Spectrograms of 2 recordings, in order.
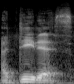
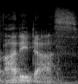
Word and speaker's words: Adidas: are giving you our Adidas or Adidas how do you pronounce it just say Adidas sounds like you're saying croissant if we say it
